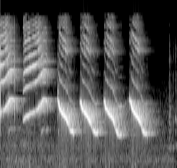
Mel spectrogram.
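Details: Wild-style, many-voiced song of a black-throated laughingthrush. Six loud, rich whistled phrases: the first two slur upward, the later ones swoop down, each about half a second long with brief pauses.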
